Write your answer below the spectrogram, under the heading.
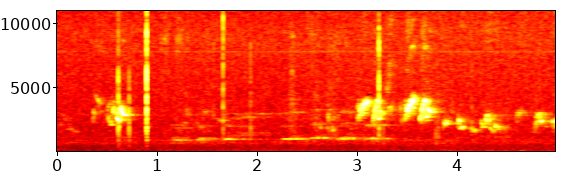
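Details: Red-whiskered bulbul song: a few sharp clicks, then quick chirpy whistled phrases repeated in a bouncing series, with a faint lower steady tone running underneath early on.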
